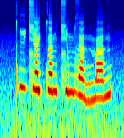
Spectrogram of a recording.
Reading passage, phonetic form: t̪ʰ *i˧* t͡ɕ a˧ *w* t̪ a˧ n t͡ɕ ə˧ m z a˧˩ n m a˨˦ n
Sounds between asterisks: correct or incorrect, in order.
correct, incorrect

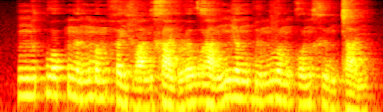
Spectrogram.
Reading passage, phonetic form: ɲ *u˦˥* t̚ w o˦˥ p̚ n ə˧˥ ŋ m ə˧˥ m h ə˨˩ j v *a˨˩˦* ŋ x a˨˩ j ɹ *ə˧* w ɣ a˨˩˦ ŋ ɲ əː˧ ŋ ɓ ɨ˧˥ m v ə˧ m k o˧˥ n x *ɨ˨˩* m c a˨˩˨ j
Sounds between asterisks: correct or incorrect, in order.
correct, correct, correct, correct

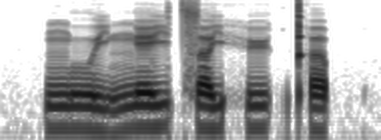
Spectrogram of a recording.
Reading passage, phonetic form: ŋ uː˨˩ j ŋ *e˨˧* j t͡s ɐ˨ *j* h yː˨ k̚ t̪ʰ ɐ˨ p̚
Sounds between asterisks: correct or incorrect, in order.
correct, correct

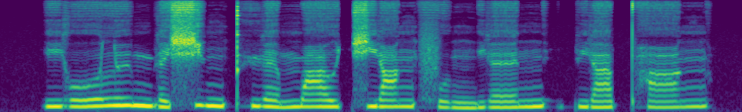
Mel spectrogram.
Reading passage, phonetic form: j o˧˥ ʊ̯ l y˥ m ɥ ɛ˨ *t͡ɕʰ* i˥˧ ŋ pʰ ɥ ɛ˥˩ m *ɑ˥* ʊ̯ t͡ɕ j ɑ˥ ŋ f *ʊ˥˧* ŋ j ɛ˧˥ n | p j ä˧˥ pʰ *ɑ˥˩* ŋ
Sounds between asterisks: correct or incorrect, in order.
incorrect, correct, incorrect, incorrect

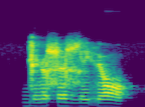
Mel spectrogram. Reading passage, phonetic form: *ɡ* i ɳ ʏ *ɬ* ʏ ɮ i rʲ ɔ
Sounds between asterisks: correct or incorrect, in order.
correct, correct

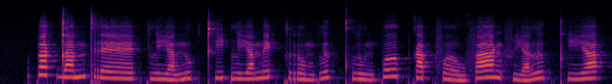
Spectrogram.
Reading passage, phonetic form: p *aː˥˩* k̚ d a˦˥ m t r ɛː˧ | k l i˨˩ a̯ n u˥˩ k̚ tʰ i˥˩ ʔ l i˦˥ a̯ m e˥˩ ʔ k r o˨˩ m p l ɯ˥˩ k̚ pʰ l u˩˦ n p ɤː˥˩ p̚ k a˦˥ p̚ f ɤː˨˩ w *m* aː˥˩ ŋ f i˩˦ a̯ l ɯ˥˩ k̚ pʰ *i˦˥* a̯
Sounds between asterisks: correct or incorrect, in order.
incorrect, incorrect, correct

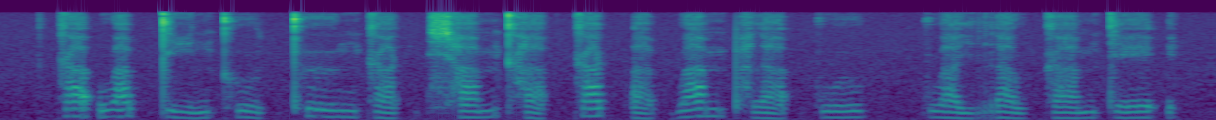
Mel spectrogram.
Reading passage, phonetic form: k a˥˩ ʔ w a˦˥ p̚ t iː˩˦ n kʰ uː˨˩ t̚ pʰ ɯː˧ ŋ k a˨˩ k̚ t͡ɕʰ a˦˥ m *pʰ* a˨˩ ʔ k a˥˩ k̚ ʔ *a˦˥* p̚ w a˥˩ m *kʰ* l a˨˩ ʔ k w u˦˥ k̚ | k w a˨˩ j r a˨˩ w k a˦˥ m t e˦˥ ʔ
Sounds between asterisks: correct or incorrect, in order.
incorrect, incorrect, incorrect

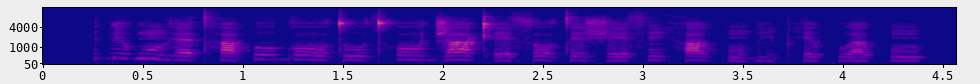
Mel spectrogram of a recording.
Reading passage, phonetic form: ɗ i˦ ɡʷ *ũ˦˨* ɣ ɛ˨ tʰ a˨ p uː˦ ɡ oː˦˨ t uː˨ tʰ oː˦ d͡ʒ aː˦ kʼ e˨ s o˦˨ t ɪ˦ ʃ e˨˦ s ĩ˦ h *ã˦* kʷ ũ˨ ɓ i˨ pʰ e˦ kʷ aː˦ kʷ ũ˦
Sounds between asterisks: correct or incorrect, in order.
correct, incorrect

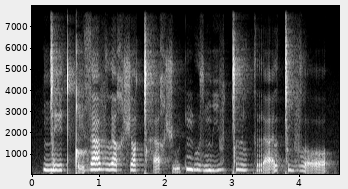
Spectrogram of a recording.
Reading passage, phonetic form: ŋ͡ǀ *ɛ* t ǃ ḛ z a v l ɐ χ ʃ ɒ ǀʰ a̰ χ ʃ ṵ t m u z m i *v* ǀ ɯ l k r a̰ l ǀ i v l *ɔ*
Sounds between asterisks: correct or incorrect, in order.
incorrect, correct, incorrect

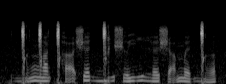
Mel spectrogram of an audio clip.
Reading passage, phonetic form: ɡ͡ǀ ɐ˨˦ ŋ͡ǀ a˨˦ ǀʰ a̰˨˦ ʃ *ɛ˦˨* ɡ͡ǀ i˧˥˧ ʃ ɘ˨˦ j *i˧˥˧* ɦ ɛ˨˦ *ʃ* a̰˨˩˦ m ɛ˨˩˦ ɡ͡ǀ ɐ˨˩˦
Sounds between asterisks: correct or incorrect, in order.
incorrect, correct, correct

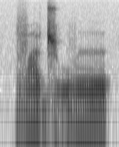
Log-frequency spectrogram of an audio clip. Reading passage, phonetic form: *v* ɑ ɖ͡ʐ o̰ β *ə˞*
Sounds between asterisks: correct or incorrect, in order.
correct, incorrect

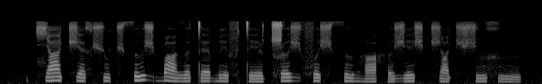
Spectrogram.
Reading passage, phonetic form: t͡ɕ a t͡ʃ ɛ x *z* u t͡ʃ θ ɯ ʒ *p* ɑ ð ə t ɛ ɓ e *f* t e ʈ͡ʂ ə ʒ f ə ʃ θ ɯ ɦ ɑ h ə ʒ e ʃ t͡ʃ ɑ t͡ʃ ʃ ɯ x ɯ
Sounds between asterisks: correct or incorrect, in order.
incorrect, incorrect, correct

